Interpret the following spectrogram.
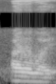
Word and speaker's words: Isle of Wight: How do you pronounce it? Isle of Wight? Isle of Wight, yeah.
